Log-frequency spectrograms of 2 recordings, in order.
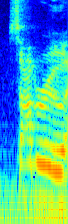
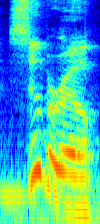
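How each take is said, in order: First: The name begins with the syllable 'sa'. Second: The name begins with the syllable 'su'. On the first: The speaker calls it wrong. "I keep saying it wrong" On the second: The speaker calls it right. "like the car"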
